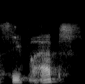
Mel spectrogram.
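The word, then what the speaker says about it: CityFHEPS: any problems next okay city pheps the h is silent so we've we don't call it some people call it cfa heps but we've just been calling it city fence it started in october 29th uh 2018.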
